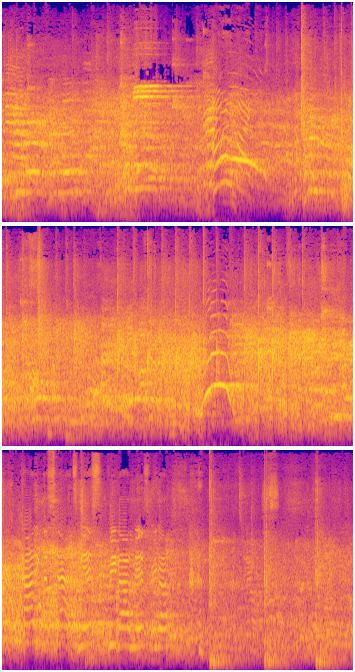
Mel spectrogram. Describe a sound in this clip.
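A basketball thuds on a wooden floor.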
